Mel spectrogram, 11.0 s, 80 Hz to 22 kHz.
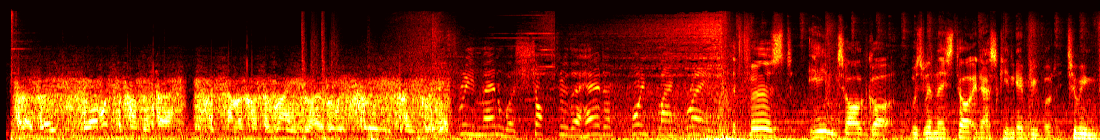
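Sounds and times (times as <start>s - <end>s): man speaking over phone line: 0.1s - 7.2s
steady low hum: 0.1s - 7.3s.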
